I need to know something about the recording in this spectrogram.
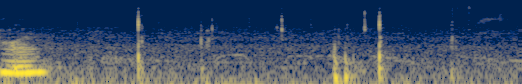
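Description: Small plastic beads click softly as they are pressed into place.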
